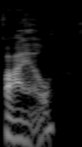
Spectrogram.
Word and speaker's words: Feil: It's spelled F-E-I-L, but I think it's pronounced File, who was the Whoa.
